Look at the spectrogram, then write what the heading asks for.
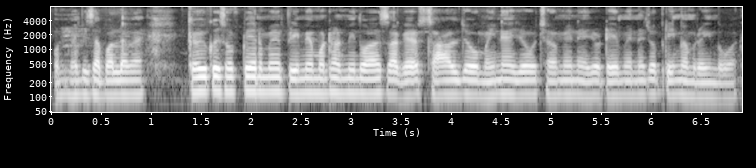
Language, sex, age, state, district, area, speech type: Sindhi, male, 18-30, Gujarat, Kutch, urban, spontaneous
